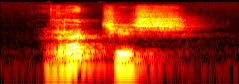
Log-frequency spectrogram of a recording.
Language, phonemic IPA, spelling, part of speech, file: Dutch, /ˈrɑtjəs/, ratjes, noun, Nl-ratjes.ogg
- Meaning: plural of ratje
